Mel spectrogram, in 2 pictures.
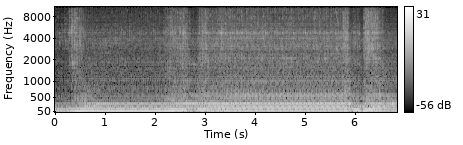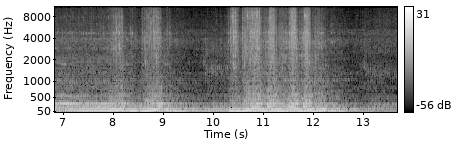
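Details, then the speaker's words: Restored classic Mini, first start in two years after wiring mods, full choke: engine catches and runs a fast, loud choke idle with a few rev blips, firing evenly while checked for leaks; normal cold start on choke. "Just give ourselves a bit of choke all the way out, that'll do. Do we have any leaks? It's a bit loud, I apologise."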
